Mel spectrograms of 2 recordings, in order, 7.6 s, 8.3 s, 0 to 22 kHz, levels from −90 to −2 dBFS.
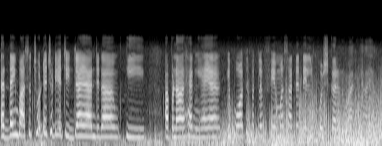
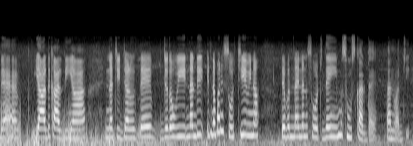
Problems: background sounds at intervals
